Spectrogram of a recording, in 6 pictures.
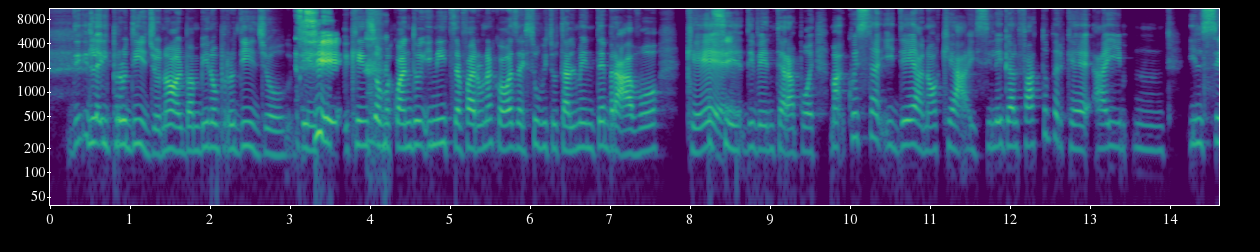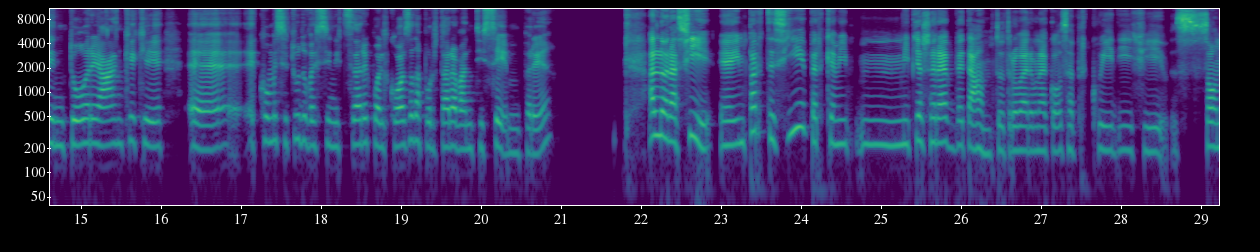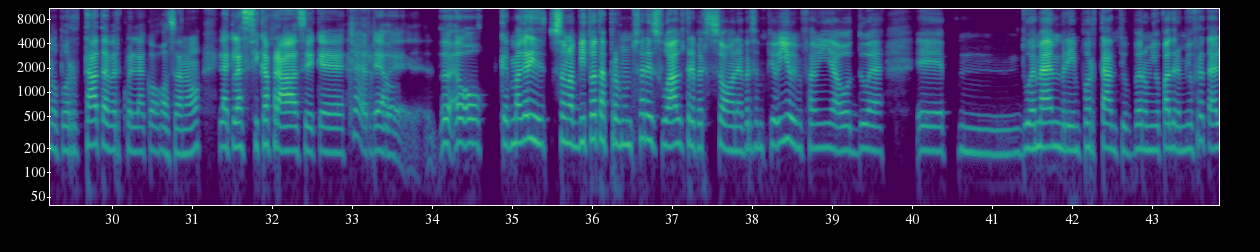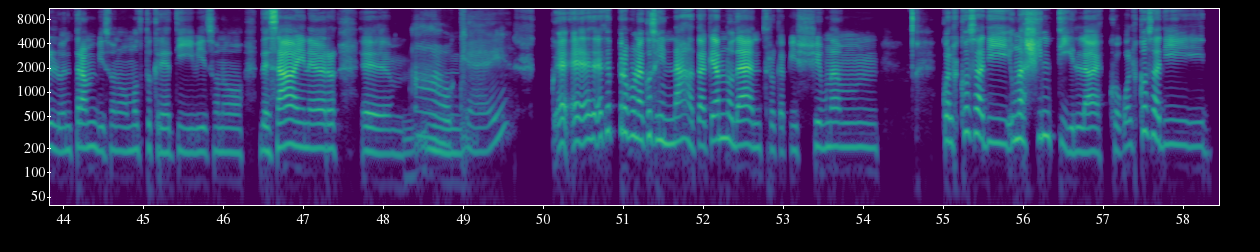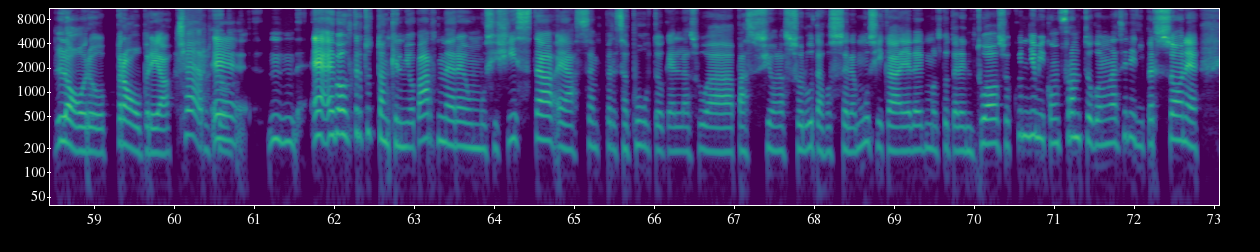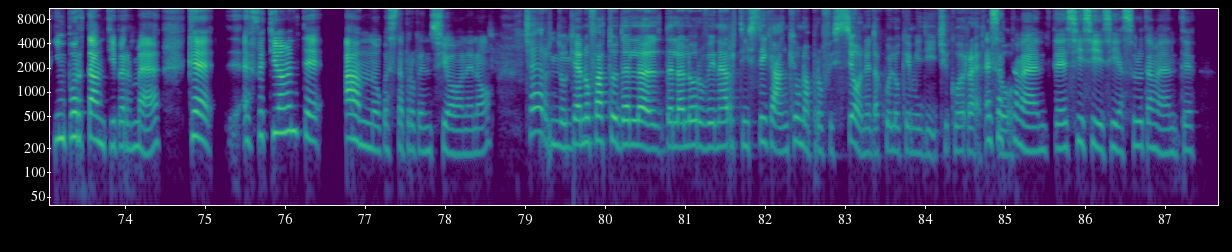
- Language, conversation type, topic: Italian, advice, Come posso smettere di misurare il mio valore solo in base ai risultati, soprattutto quando ricevo critiche?
- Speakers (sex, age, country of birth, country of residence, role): female, 30-34, Italy, Germany, user; female, 30-34, Italy, Italy, advisor
- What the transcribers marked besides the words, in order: laughing while speaking: "Sì"; chuckle; "proprio" said as "propo"; tsk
